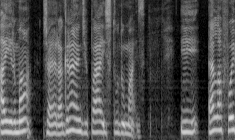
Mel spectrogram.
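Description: A woman's fairly high voice with lively intonation against a quiet background. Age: old. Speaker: Holocaust survivor. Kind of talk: interview. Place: studio. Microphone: studio mic.

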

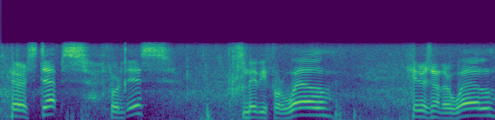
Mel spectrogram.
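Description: A man with a high voice talks at a fairly slow pace over noticeable background noise, his loudness very even and his pitch varying an ordinary amount. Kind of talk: casual on-location talk to camera. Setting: outdoors. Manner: slow, deliberate, clear.

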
